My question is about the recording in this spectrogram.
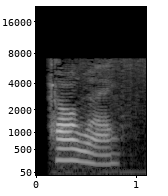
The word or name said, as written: harwell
